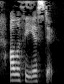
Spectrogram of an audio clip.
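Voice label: "polytheistic", English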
